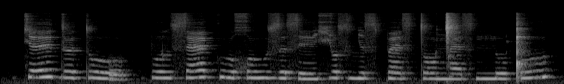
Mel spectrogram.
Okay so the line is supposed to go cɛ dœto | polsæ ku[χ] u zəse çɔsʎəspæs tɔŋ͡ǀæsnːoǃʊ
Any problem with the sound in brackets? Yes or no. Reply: no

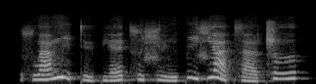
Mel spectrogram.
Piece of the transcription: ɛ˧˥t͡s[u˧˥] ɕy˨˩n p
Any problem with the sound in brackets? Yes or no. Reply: yes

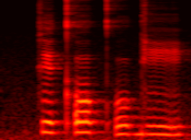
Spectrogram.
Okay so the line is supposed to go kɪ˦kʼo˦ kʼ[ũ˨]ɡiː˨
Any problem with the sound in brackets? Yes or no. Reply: yes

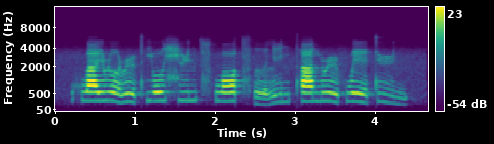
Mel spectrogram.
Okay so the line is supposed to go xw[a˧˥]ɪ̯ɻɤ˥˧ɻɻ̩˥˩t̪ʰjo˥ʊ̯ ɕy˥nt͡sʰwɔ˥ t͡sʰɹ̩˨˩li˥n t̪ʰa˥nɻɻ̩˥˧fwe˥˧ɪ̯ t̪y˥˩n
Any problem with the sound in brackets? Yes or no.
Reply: yes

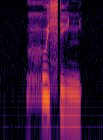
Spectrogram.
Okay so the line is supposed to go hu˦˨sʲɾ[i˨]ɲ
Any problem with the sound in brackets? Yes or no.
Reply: no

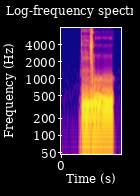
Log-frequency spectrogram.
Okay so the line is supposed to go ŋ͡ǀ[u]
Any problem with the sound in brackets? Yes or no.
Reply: yes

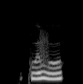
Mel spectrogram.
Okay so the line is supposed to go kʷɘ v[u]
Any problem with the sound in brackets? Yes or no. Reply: no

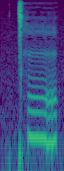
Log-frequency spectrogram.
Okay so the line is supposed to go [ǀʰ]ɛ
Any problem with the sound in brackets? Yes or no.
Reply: no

